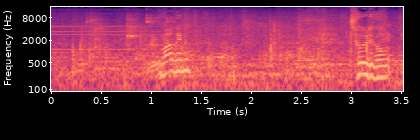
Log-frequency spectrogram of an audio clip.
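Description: A young woman speaks cheerfully.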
